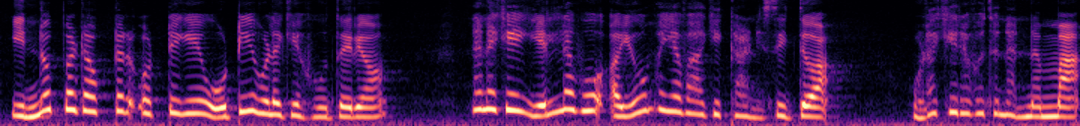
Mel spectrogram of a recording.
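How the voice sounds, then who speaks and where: Woman, storyteller, high voice, soft and emotional, first-person story reading.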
